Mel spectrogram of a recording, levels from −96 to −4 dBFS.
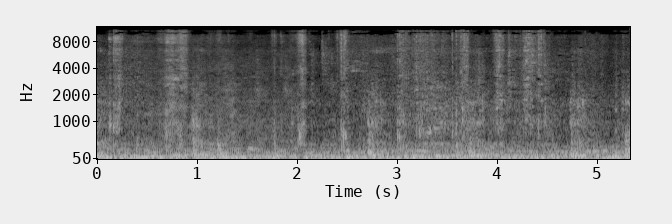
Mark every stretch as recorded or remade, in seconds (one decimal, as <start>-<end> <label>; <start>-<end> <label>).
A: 0.0-0.5 recorded; 0.5-2.1 remade; 2.1-5.3 recorded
